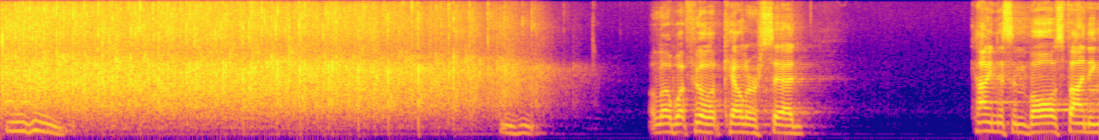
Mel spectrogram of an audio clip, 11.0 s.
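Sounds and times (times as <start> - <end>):
voice calling out: 0.0 - 0.7, 5.0 - 5.5
audience applause: 0.0 - 5.8
speech: 0.1 - 0.8, 5.0 - 5.5, 6.5 - 8.1, 9.7 - 10.9.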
